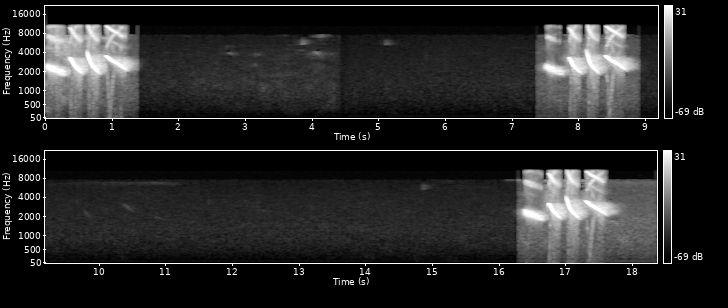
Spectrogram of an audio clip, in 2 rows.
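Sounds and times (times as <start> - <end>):
music: 0.0 - 1.4, 7.4 - 8.9, 16.3 - 17.8.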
